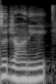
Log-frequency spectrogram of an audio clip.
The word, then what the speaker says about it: Ajani: So like I said, my name's Ajani. It's spelled A-J-A-N-I.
